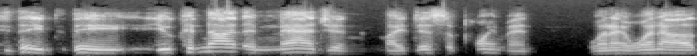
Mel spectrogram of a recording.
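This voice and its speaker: The recording of this man is dry and close with no echo, and his pitch varies in an ordinary way. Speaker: drummer. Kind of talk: casual interview chat. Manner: animated storytelling.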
